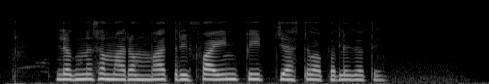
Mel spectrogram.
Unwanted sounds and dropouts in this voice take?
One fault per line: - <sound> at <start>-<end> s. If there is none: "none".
none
